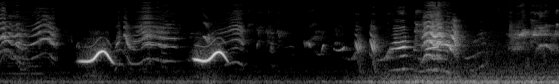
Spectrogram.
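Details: Pet ringneck parrot giving raspy squawks and two loud, clear whistled notes that rise and fall like arches about a second apart, followed by quieter harsh chatter and squeaks.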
